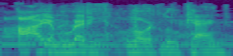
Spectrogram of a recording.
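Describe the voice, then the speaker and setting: An actor playing an eager, cocky young martial arts student in a video game. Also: male voice, mid-range voice, slow pace, music in the background, close to an everyday voice. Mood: eager, incredulous. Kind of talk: video game cutscene acting.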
